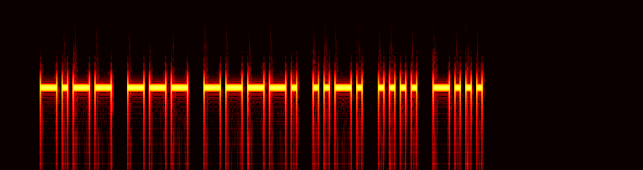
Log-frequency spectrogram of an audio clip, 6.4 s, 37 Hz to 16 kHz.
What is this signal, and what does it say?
Morse code, heard as a keyed tone, about 21 wpm, 700 Hz. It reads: YO9FHB
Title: DXCC-100 Call Signs - 6 Characters - Repeated 2x - 22wpm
